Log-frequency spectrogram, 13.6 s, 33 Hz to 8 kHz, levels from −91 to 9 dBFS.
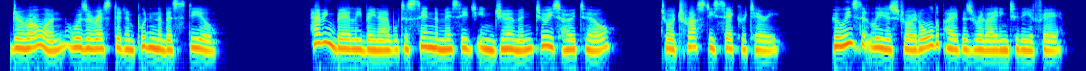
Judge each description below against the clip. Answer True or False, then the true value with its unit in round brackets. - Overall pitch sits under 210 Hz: True (185 Hz)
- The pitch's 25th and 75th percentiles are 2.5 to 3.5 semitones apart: True (2.9 semitones)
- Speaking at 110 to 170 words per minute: True (160 wpm)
